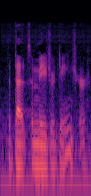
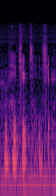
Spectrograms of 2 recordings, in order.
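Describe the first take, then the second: First: Said in the usual way. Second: Quick, soft repeat through a laugh. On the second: Real, not acted. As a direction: giggle through the repeat of "A major danger". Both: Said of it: "I'm sorry".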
